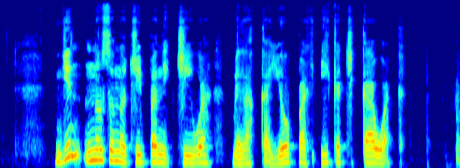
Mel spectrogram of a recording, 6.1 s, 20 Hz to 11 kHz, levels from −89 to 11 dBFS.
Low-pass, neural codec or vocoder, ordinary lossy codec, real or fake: 9.9 kHz; none; MP3, 48 kbps; real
